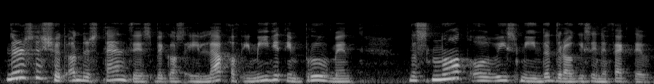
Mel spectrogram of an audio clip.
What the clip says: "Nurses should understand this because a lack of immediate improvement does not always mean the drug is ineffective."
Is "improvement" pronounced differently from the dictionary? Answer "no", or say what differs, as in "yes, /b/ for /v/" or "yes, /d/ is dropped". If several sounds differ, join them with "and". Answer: no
